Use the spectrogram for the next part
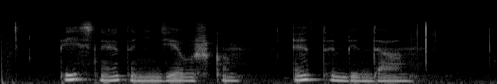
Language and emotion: Russian, sad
